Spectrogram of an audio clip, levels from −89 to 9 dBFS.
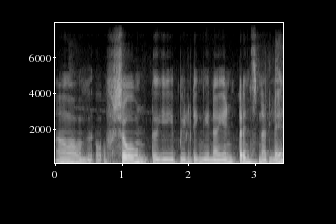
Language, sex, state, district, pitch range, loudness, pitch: Kannada, female, Karnataka, Dakshina Kannada, 155-180 Hz, -19 LUFS, 160 Hz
